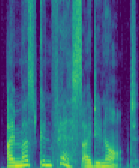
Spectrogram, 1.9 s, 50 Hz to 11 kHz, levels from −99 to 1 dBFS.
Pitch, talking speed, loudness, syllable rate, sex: 240 Hz, 195 wpm, -16 LUFS, 4.2 syllables/s, female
